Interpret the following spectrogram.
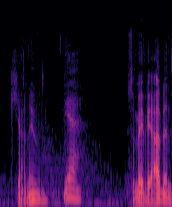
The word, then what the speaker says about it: Keanu: There's no O in his name. Keanu.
